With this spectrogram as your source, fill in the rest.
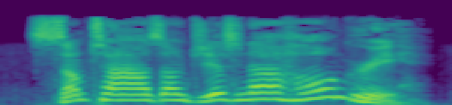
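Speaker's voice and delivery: put-on country accent. Imagining one of the players talking to a woman who wrote about him: super country voice. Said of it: "with the super country's voice saying".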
